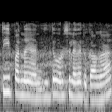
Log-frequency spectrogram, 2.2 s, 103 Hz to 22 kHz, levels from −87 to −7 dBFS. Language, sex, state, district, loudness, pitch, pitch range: Tamil, female, Tamil Nadu, Kanyakumari, -15 LUFS, 225 Hz, 210-245 Hz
